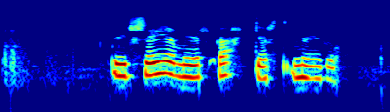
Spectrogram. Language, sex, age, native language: Icelandic, female, 10, Icelandic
